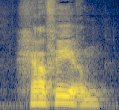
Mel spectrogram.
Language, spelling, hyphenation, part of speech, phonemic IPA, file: Dutch, graveren, gra‧ve‧ren, verb, /ɣraːˈveːrə(n)/, Nl-graveren.ogg
- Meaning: to engrave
